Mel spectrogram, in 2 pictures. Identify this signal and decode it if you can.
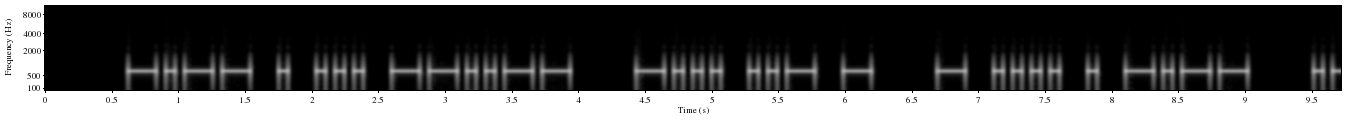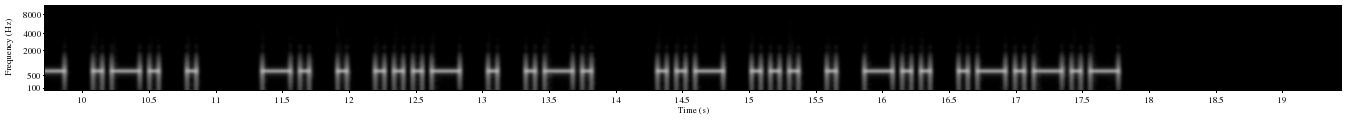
Morse code, heard as a keyed tone, about 17 wpm, 700 Hz. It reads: YES, BUT THEY ARE NEVER USED.
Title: Sentences from Top 600 Words 17wpm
